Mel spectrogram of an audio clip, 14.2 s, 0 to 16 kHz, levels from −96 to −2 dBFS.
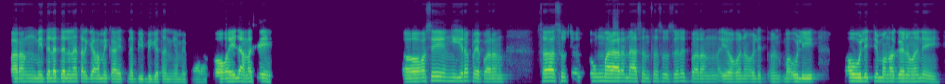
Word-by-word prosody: parang 140 +1 0
may 140 - +2
dala-dala 145 +1 +3
na 140 - -1
talaga 140 -1 0
kami 135 - -1
kahit 125 -2 -3
nabibigatan 125 0 -5
kami 120 -1 -8
parang 115 -1 -10
okey 135 +2 +4
lang 145 -1 +3
kasi 140 -1 0 2.0
Oo, 140 +2 +4
kasi 175 +2 +2
ang 155 - -8
hirap, 160 +3 0
eh, 140 - +2
parang 135 0 -3 0.4
sa 160 0 +4
susunod 165 +1 -7
kung 160 0 -3
mararanasan 150 -2 +3
sa 145 - -6
susunod 145 +2 -6
parang 130 0 -5
ayoko 130 0 -2
nang 130 0 -5
ulit, 130 +1 -7 0.3
mauli 135 0 0 0.4
maulit 150 0 +4
yung 150 -1 -1
mga 140 - +3 0.2
ganong 140 -1 0
ano, 145 - -2
eh, 125 -3 -3
140 Hz, 150 wpm, -24 LUFS, 130-150 Hz, 2.0 s, okey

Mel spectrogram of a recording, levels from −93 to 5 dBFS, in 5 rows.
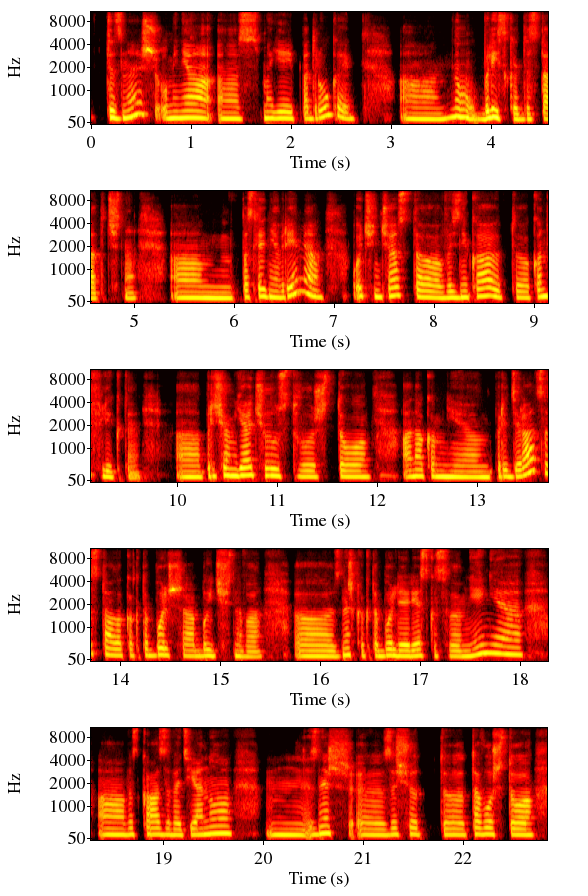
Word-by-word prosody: Ты 210 - +6
знаешь, 275 - +3
у - - -4
меня, 195 0 +4
а, 175 -1 0
с 165 - -6
моей 190 -1 +2
подругой, 180 - -2 0.4
а, 165 -1 0
ну, 205 +2 +2
близкой 170 -1 +3
достаточно, 160 0 -3 0.3
ам, 170 -1 +2
в - - -8
последнее 195 0 +1
время 245 - +1 0.3
очень 225 -3 -1
часто 200 -5 +1
возникают, 185 +4 +2
э, 175 -1 0
конфликты. 175 - -2 0.4
А, 165 0 +1
причём 205 +4 +1
я 215 +2 +4
чувствую, 200 -5 -1
что 175 0 -1 0.3
она 185 +2 +1
ко 180 - -3
мне 165 -2 +2
придираться 185 - +1
стала 200 -7 0
как-то 185 +1 -6
больше 185 -1 +2
обычного, 165 -2 -2 0.3
а, 160 -1 +1
знаешь, 195 +6 -2
как-то 165 +1 -5
более 165 -1 +3
резко 175 0 -1
своё 160 0 -3
мнение, 215 +4 +1 0.3
а, 180 -1 +1
высказывать. 175 -2 -1
И - - +1
оно, 210 +4 +2 0.3
м, 170 -1 -1
знаешь, 215 +4 -1
э, 170 -1 -2
за 170 +2 -2
счёт 185 0 -3 0.5
того, 190 0 +1
что, 175 -2 +1
180 Hz, 135 wpm, -23 LUFS, 170-200 Hz, 0.5 s, Ты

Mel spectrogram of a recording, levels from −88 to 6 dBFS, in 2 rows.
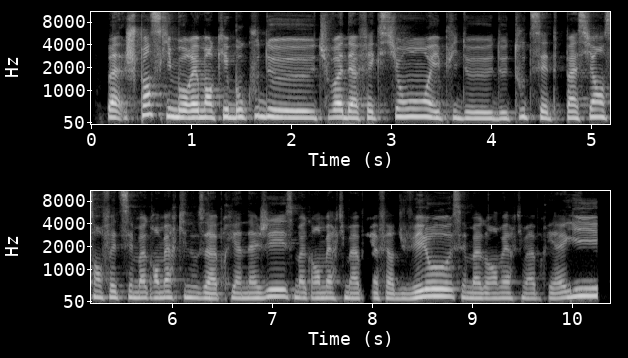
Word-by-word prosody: Bah, 210 -3 +3
je 195 - +1
pense 290 +1 +3
qu'il 235 -5 +3
m'aurait 200 -1 +7
manqué 205 +1 +3
beaucoup 215 +3 0
de 200 -3 +3
tu 190 +2 -6
vois? 210 +1 +5
D'affection 195 +4 +1
et 195 -3 +2
puis 190 +2 -6
de 175 0 0
de 170 +1 -2
toute 195 +4 -5
cette 180 -5 -3
patience. 200 +3 +1
En 180 - -2
fait, 170 0 -5
c'est 175 +1 -4
ma 165 0 -3
grand-mère 165 +1 -4
qui 175 0 -7
nous 160 -2 -3
a 155 - 0
appris 145 +3 -7
à 155 - -4
nager, 160 +7 -1
c'est 180 - -13
ma 160 -2 -4
grand-mère 155 0 -4
qui 160 +2 -8
m'a 150 - -3
appris 155 +1 -9
à - - -4
faire 150 -1 -6
du 140 +1 -7
vélo, 205 +6 +3
c'est 190 -4 -8
ma 155 -1 -3
grand-mère 150 +1 -6
qui 160 - -15
m'a 150 - -8
appris 145 +1 -11
à 155 +2 -5
lire, 220 +4 +1
180 Hz, 270 wpm, -18 LUFS, 160-205 Hz, -, m'aurait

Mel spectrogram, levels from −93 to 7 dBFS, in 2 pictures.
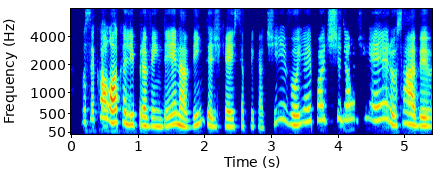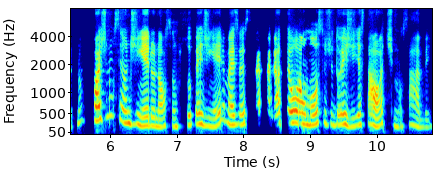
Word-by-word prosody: você 285 -11 -12
coloca 280 +10 +6
ali 235 -2 0
pra 230 -3 0
vender 195 +4 -3
na 205 -6 +2
Vintage, 210 - -5
que 190 - -16
é 180 - +2
esse 185 +1 -12
aplicativo, 225 - -8
e 240 +6 -4
aí 305 +1 -5
pode 345 0 -8
te 360 +1 -11
dar 345 +1 -6
um 365 - -11
dinheiro, 350 - -4
sabe, 210 -5 0
nã 280 - -13
pode 340 +3 +7
não 450 0 -11
ser 355 -8 -5
um - - +2
dinheiro 215 -5 +2
"Nossa, 190 +1 -4
um 190 - -6
superdinheiro", 225 - -3
mas 230 -1 +1
aí 235 +2 -2
você 265 - -24
vai - - -6 0.2
pagar - - 0
teu 280 0 +8
almoço 255 +1 +3
de 240 -1 -14
2 235 +1 +1
dias, 230 +5 -5
tá - - +4
ótimo, 190 -1 -6
sabe? 185 -5 -11
235 Hz, 225 wpm, -23 LUFS, 195-285 Hz, 0.2 s, teu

